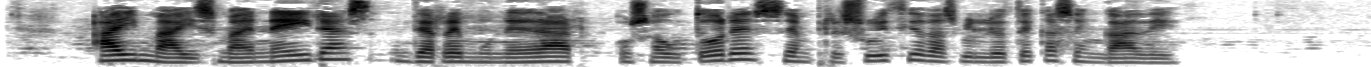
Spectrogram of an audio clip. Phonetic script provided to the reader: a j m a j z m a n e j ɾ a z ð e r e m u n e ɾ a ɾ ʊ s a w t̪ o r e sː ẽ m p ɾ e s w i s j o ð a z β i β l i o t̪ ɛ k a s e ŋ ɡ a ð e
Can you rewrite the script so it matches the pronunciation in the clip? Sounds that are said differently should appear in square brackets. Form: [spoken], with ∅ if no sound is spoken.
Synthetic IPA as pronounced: a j m a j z m a n e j ɾ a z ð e r e m u n e ɾ a ɾ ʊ s a w t̪ o [ɾ] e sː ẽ m p ɾ e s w i [θ] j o ð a z β i β l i o t̪ ɛ k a s e ŋ ɡ a ð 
